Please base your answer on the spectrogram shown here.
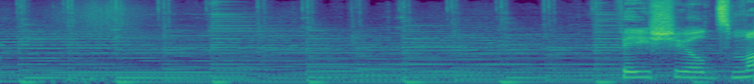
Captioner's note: air whooshing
